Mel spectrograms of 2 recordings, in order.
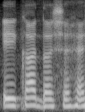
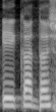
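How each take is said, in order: First: The word ends with an added breathy h sound. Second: The word ends without any added breathy sound. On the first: The speaker calls it wrong. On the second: The speaker calls it right.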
